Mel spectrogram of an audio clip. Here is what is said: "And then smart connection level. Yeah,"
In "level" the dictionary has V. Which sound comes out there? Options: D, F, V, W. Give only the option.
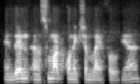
F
